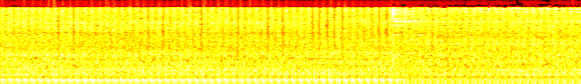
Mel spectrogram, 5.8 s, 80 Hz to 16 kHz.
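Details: 25 hp air compressor on single-phase power, 120-gallon tank, about 80 CFM, unloads near 145–150 psi, reloads about 115: steady even pumping thump about 200 per minute, deep tone settling slightly lower after four seconds; running normally under load.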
